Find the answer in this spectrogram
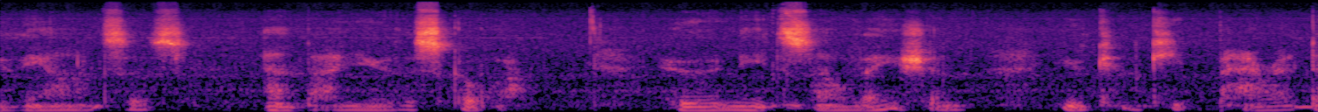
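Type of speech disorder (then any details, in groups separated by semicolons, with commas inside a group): Bulbar dysarthria; progressive bulbar palsy (MND)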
